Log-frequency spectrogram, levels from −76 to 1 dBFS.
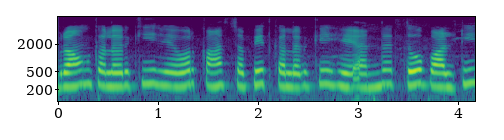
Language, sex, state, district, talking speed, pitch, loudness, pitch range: Hindi, female, Himachal Pradesh, Shimla, 185 wpm, 245 Hz, -18 LUFS, 235-265 Hz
